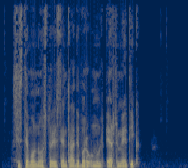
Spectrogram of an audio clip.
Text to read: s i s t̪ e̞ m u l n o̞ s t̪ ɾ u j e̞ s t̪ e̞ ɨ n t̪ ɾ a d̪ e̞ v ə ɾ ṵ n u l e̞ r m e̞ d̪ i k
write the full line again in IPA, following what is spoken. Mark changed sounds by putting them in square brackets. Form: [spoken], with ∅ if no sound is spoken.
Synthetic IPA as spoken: s i s t̪ e̞ m u l n o̞ s t̪ ɾ u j e̞ s t̪ e̞ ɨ n t̪ ɾ a d̪ e̞ v ə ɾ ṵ n u l e̞ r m e̞ [t̪] i k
